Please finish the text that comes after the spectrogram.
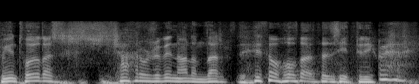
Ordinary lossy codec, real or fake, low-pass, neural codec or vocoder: none; fake; none; codec, 16 kHz, 1 kbps, X-Codec, WavLM features, trained on Multilingual LibriSpeech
